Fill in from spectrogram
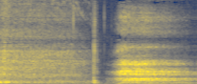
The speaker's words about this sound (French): Ok, maintenant tu peux revenir ici, prendre une profonde respiration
